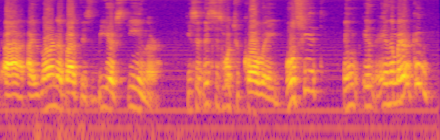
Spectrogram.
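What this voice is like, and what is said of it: Imitated Russian accent. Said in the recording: “In his Russian accent”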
